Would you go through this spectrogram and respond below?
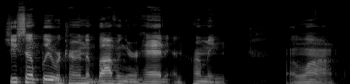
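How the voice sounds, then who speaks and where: A man reading fan fiction aloud as an amateur narrator, expressive with the odd stumble. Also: lowish voice, normal speed. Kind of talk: amateur scripted story narration.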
